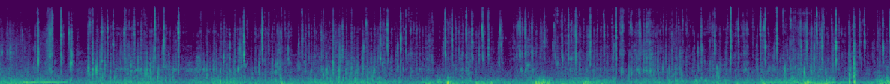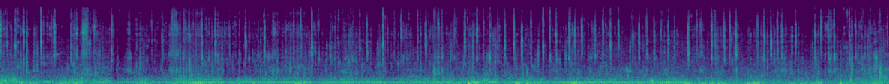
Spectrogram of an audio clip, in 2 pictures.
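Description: Close-miked eating of juicy fresh fruit: a person bites and chews, making a continuous run of wet mouth clicks and smacks.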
